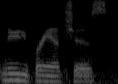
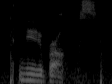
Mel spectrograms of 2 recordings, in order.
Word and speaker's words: nudibranchs: Now, I've told you guys, I think before, that we don't pronounce the CH in science as a ch. They're not conches and they're not nudibranches. It's a hard C, like nudibranchs.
